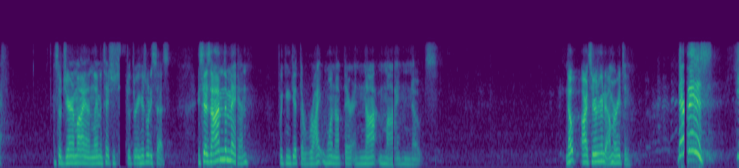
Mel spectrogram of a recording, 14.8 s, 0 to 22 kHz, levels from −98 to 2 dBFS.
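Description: Lost AMR speech frames break up the speech at 2.39–2.52 s, after "says I'm the" at 4.71 s, after "up there and not" at 7.85 s, and at 13.67–13.83 s. Corrupted frames are replaced by the decoder's guess, which reuses the last good pitch and vocal tract settings at falling gain. The 2.39 s gap, which fits a run of six frames, drops to near silence within two frames. The single-frame losses are only brief dips or warbles, and speech returns weak or rough for a moment each time. The lightly coded wideband sound, which fits AMR-WB at around 12.65 kbit/s, stays clear around them.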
